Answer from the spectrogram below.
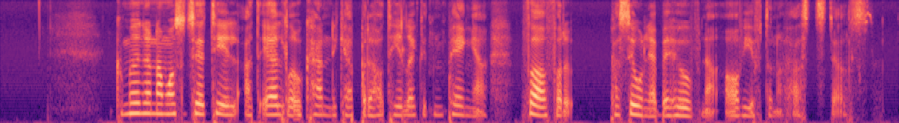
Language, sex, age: Swedish, female, 18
